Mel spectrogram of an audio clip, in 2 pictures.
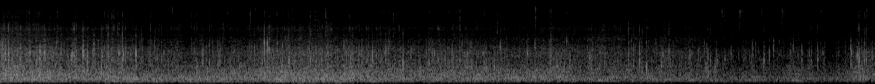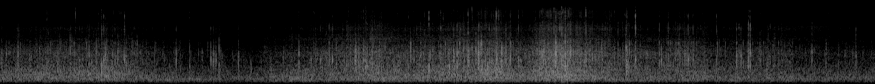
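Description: Rain falling steadily, with many sharp drop ticks scattered through it; the rain gets louder briefly around the middle and again a little before the end.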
